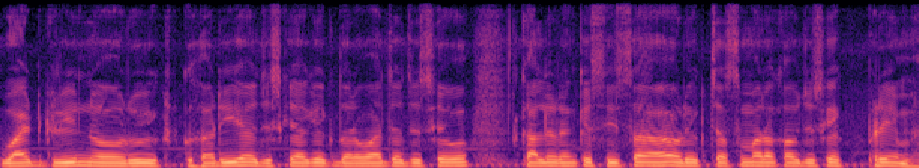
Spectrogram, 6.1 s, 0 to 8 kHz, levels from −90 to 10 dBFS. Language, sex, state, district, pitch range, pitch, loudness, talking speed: Hindi, male, Bihar, West Champaran, 135-145 Hz, 140 Hz, -13 LUFS, 255 wpm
